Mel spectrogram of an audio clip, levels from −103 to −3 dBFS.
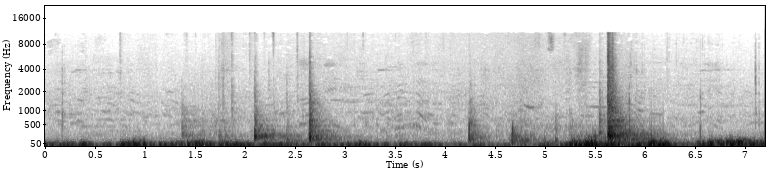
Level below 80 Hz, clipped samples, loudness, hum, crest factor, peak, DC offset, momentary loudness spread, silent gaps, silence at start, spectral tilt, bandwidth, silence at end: -22 dBFS; under 0.1%; -25 LUFS; none; 18 dB; -2 dBFS; under 0.1%; 20 LU; none; 0 s; -7 dB/octave; 10.5 kHz; 0 s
